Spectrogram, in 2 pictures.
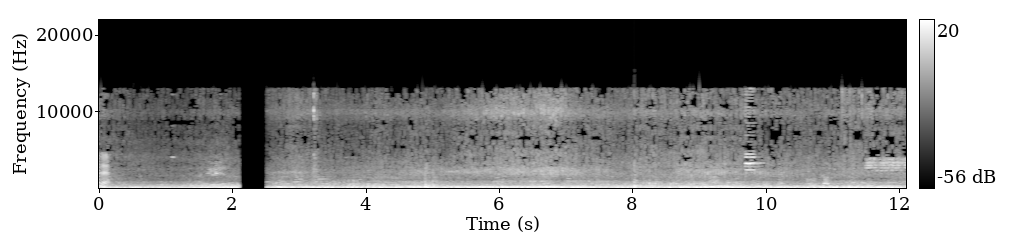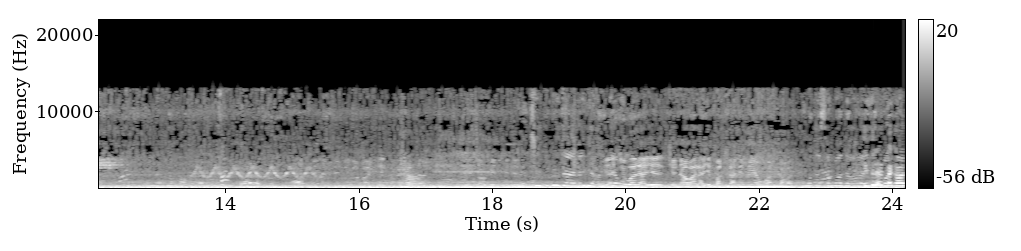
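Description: Busy open-air market: scattered background voices over a steady low rumble and hum. The sound cuts out completely for a moment about two seconds in.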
